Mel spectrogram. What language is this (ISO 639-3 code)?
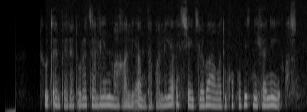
kat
